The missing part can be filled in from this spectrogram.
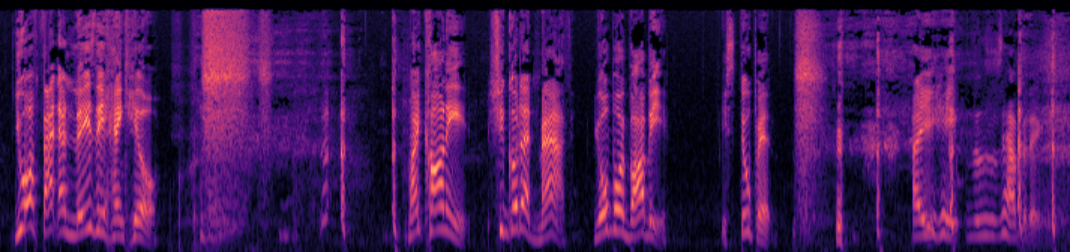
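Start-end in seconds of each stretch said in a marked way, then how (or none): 0.1-7.7 put-on Laotian accent. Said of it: "for the Hank King of the Hill goes like".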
